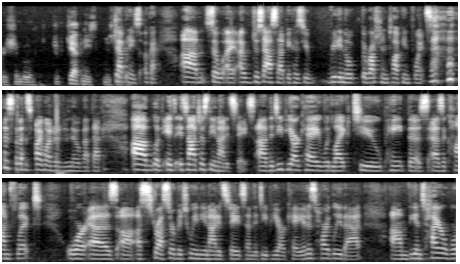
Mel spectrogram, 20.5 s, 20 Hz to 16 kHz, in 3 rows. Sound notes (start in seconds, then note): 6.4 laughter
